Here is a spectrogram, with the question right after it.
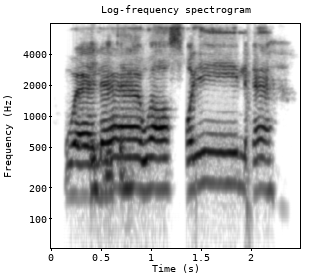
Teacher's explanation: انتبهي للصاد المطبقة وإن كسرت تحافظي باقيها وأتمي كسر.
